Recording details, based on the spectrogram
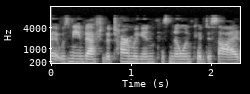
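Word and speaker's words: ptarmigan: was named after the Tagan because no one could decide on or remember how to spell where the the silent P went in the Tagan um so these birds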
